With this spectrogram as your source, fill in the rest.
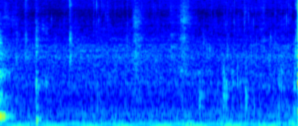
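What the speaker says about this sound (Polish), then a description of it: "Jak widzimy, ładnie to nam już się gotuje." A pot of chulent (hamin), a Jewish stew of the kind cooked for Shabbat, simmering with soft, faint bubbling and occasional small pops, close and quiet, with no talk.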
